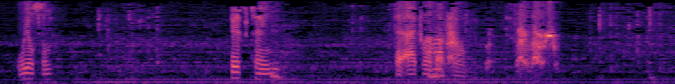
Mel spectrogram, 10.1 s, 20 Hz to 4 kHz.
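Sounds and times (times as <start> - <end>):
faint noise: 0.0 - 10.1
speech: 0.3 - 0.9, 3.5 - 4.4, 5.9 - 7.1
Australian Shepherd dogs barking over a phone line: 6.5 - 8.5.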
